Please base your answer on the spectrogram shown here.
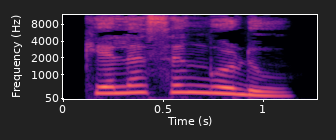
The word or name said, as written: ಕೆಲಸಂಗೊಡು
